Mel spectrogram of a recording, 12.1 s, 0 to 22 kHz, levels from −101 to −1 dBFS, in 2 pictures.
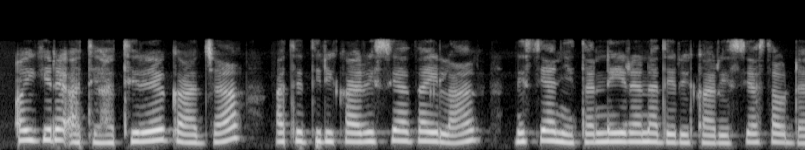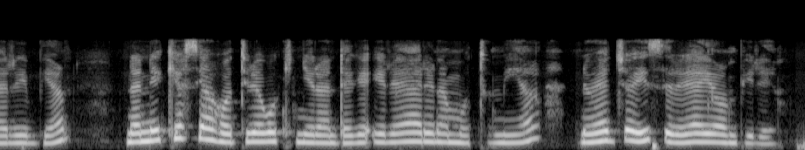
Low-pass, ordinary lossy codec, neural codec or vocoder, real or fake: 7.2 kHz; none; none; real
